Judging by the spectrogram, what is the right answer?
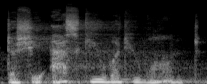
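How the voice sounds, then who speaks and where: A man playing a wise, gentle, fatherly giant flying tuna in a children's audio play, calm and reassuring. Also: lowish voice, unhurried, creaky. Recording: long cavernous reverb on voice.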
